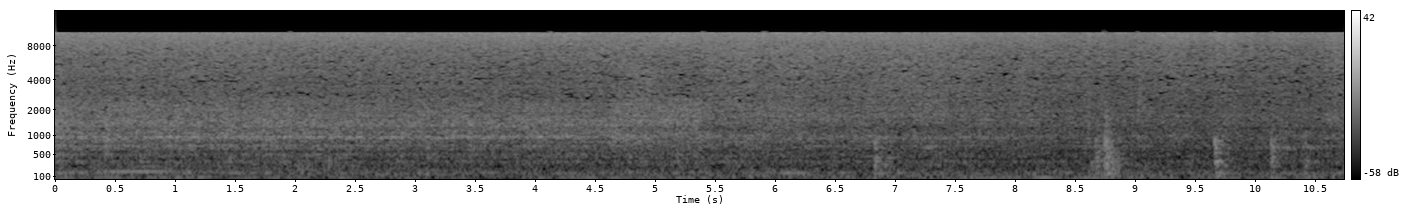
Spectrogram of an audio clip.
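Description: Soaked poha sizzling in hot ghee in a kadai as it is stirred with a wooden spatula: a steady frying hiss, with a few light spatula taps and scrapes in the last few seconds.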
